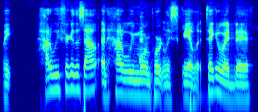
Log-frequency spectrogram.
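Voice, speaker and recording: A man's voice: mid-range voice, expressive, very fast, no echo. A man hosting a podcast, opening the show informally in a playful, showman-like manner. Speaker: podcast host.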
